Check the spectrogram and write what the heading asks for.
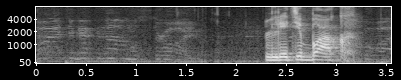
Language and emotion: Russian, angry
